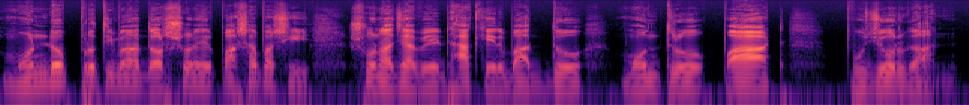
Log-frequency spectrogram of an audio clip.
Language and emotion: Bengali, neutral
